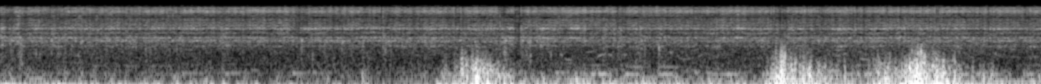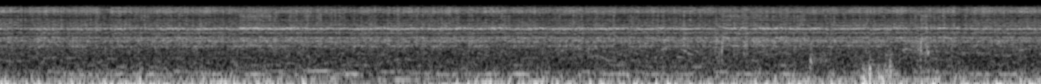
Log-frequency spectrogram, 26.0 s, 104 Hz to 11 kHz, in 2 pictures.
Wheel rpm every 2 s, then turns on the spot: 110, 120, 120, 110, 110, 110, 110, 110, 110, 120, 120, 110, 120.
none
